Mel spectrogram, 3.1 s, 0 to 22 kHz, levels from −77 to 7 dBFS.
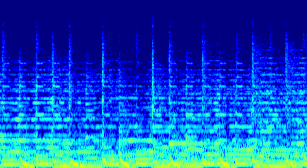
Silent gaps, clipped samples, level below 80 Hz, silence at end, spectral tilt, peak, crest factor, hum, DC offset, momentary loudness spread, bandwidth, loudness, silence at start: none; under 0.1%; -34 dBFS; 0 s; -7 dB/octave; -18 dBFS; 10 dB; none; under 0.1%; 1 LU; 15.5 kHz; -30 LUFS; 0 s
